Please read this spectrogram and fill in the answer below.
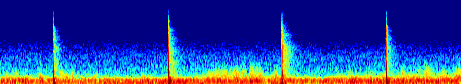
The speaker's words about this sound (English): I don't think you're supposed to slow clap with a concussion. Don't care. Doing it anyway.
